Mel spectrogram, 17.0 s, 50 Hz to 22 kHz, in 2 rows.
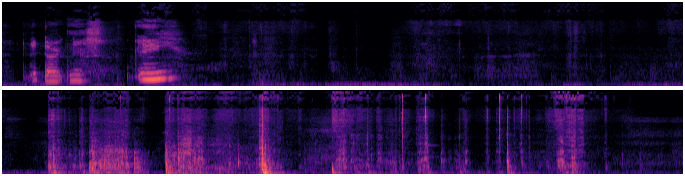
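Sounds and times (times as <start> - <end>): objects rubbing and scraping: 9.1 - 16.1.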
